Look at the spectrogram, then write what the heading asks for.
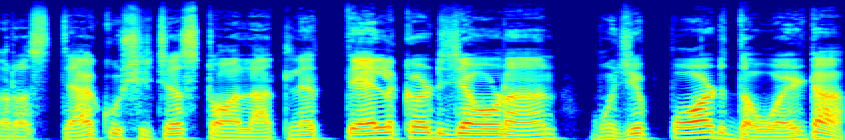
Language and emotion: Goan Konkani, disgusted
